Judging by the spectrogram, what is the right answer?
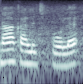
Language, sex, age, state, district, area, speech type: Tamil, female, 18-30, Tamil Nadu, Tiruchirappalli, rural, spontaneous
